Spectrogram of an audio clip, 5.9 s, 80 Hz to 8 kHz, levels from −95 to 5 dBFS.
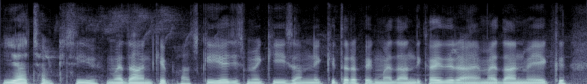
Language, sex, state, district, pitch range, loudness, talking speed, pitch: Hindi, male, Uttar Pradesh, Lucknow, 120-130 Hz, -17 LUFS, 225 wpm, 125 Hz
